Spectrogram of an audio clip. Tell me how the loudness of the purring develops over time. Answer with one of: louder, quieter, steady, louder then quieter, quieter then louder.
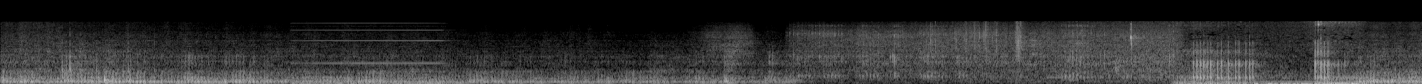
quieter then louder.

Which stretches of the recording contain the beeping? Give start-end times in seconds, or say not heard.
2.9-4.5.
